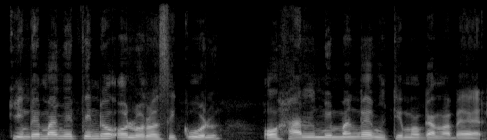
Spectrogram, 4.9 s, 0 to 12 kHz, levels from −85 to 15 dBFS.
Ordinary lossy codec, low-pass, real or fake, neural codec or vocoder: none; none; fake; codec, 24 kHz, 1 kbps, SNAC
